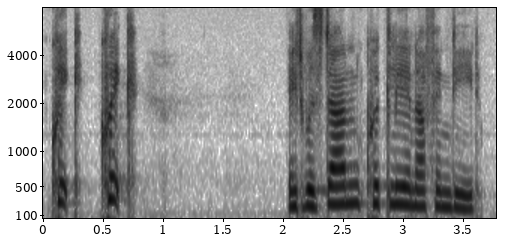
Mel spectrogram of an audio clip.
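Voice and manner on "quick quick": higher-pitched urgent hurrying; eager, impatient little bursts; excited. A narrator's reading. Colin hurrying the gardener off, excitedly. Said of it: "digging excitedly".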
